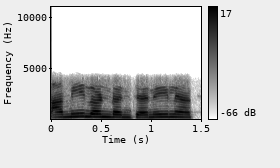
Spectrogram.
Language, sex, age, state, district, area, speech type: Goan Konkani, female, 45-60, Goa, Ponda, rural, conversation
